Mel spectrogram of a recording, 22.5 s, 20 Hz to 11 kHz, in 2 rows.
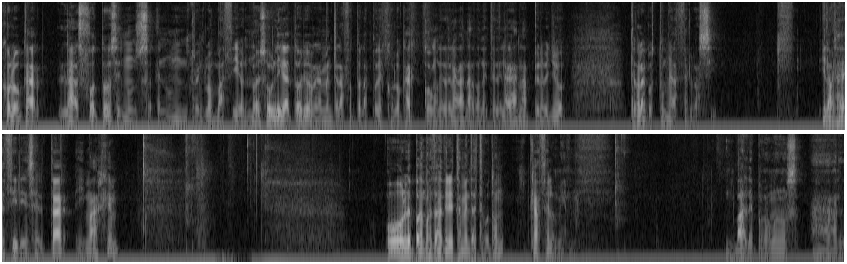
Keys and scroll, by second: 14.6 ctrl+alt+super+p.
